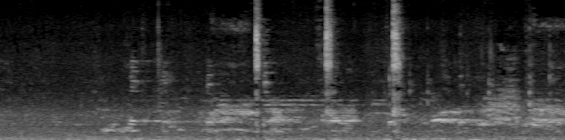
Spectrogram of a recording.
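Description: Short bird calls and chirps over outdoor background noise, with faint voices in the distance.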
